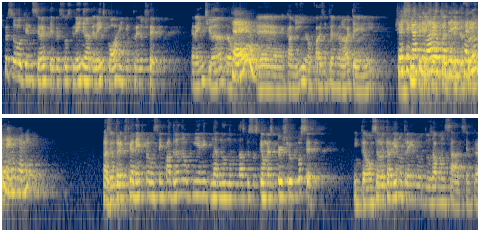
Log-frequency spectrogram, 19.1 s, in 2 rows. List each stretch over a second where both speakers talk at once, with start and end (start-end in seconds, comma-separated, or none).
7.9-9.6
